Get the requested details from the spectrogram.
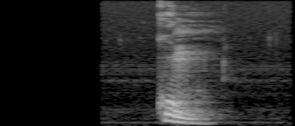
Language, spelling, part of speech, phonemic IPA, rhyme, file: Dutch, koen, adjective, /kun/, -un, Nl-koen.ogg
- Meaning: courageous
